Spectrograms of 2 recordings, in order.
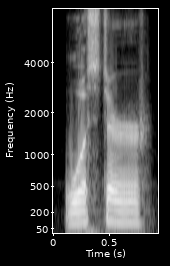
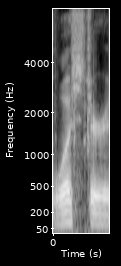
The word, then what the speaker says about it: Worcester: We're going to just use the town because I want to mark Worcester, Hartford, and New Haven.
